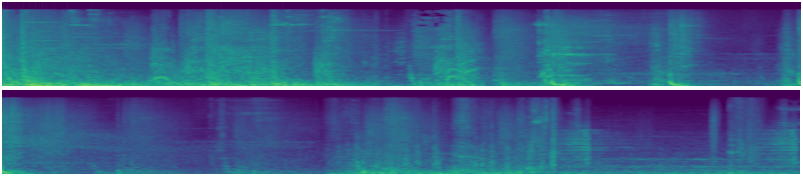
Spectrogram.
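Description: Magic blasts and sword hits crackle and boom in a video game battle.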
